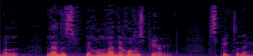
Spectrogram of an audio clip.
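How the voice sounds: A man's dark, mellow, medium-pitched voice with a slightly husky edge and vocal fry, at a moderate pace with big pitch swings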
